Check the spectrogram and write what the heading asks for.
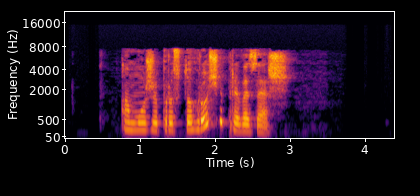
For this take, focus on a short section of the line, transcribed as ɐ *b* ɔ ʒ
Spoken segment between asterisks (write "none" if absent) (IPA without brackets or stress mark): m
